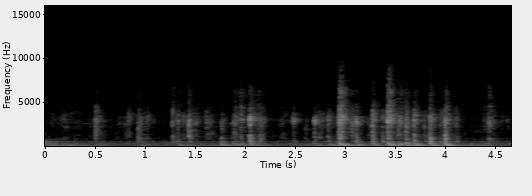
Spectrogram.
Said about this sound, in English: Okay, I'm just going to type in, I will be here.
